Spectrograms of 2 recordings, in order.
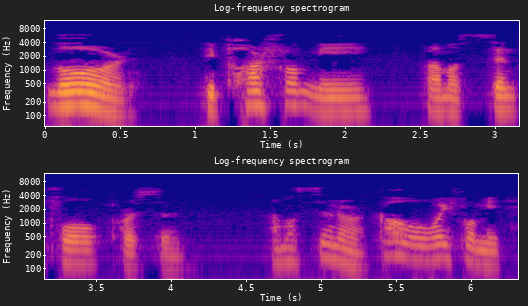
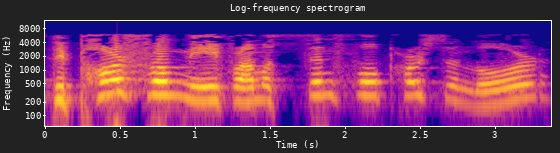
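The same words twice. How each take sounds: First: Hushed, low, broken confession; Peter's plea. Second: Loud, high, anguished plea to be left alone; Peter's desperate cry. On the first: Peter quietly begs Jesus to leave him, hushed. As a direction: barely voice the plea, lowered and soft. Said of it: "he says". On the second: Peter cries out to Jesus after the miracle, loud and high. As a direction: cry out the confession at full volume. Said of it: "Peter falls down and he says". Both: Retold or imitated.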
